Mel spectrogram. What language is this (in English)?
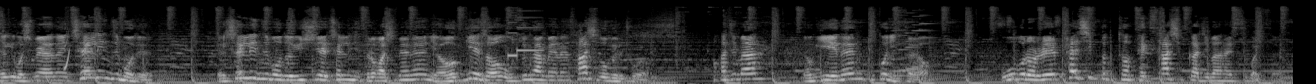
Korean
